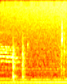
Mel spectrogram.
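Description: A house cat gives two short meows and then a faint third, close and quiet, over a steady electrical hum with no talking.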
